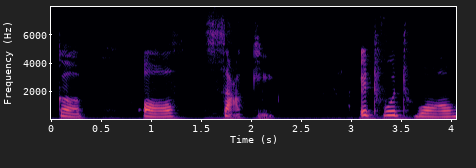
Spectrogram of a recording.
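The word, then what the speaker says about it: sake: आई कप ऑफ साके आप इसको सेक नहीं बोल सकते इसको साके बोलेंगे साके पॉपुलर जापनीज ड्रिंक ये जापनीज ड्रिंक है सा की इसको प्रोनाउंस कैसे करेंगे इसका इसको प्रंस कैसे किया इसमें सा सा जैसे हम फा फादर फादर फादर तो वैसे सा ठीक है तो ये साके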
